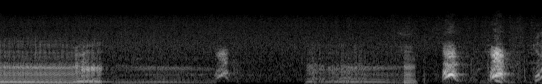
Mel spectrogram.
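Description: A dog snarls and barks in Kingdom Come Deliverance, with a long low growl at the start, then more growling and a few sharp, loud barks near the end.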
